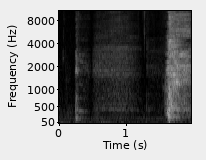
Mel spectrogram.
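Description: Coughing and throat clearing from a person with a cold: a short cough, then a louder, harsh burst of throat clearing near the end.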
